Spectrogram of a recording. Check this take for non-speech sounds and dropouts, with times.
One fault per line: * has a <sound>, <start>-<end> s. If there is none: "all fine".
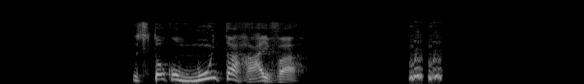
* has a laugh, 4.1-4.4 s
